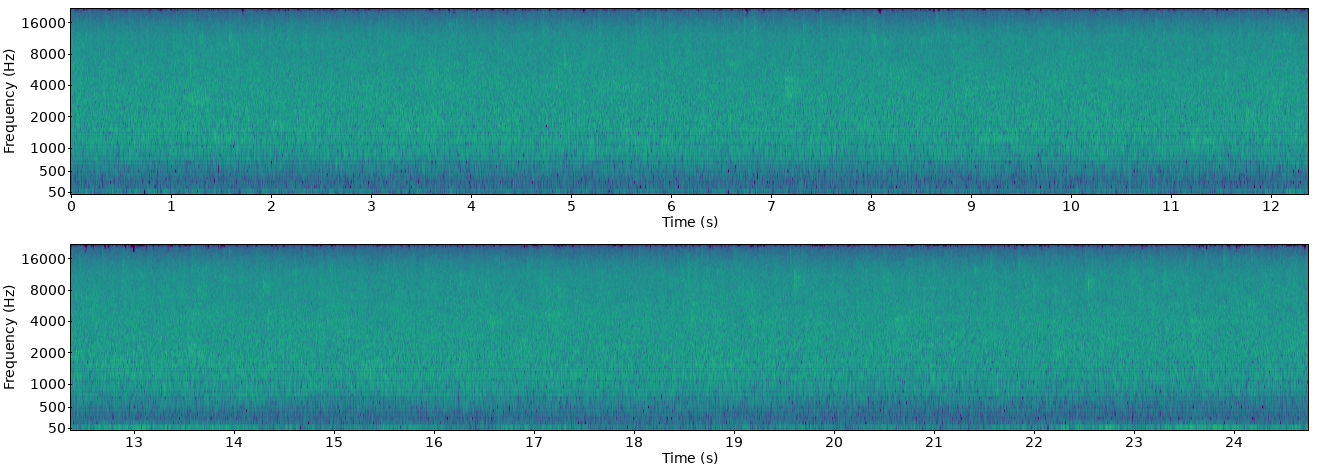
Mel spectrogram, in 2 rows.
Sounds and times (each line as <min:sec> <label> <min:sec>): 0:00.0 running water sewer 0:24.7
